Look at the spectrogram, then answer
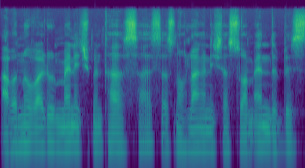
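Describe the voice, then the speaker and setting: This man has a fairly low pitch and a dark, mellow tone, speaking at a fairly quick pace. The recording is very clean, with a silent background. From Cologne, western Germany. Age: young. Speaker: stand-up comedian. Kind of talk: casual chat.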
